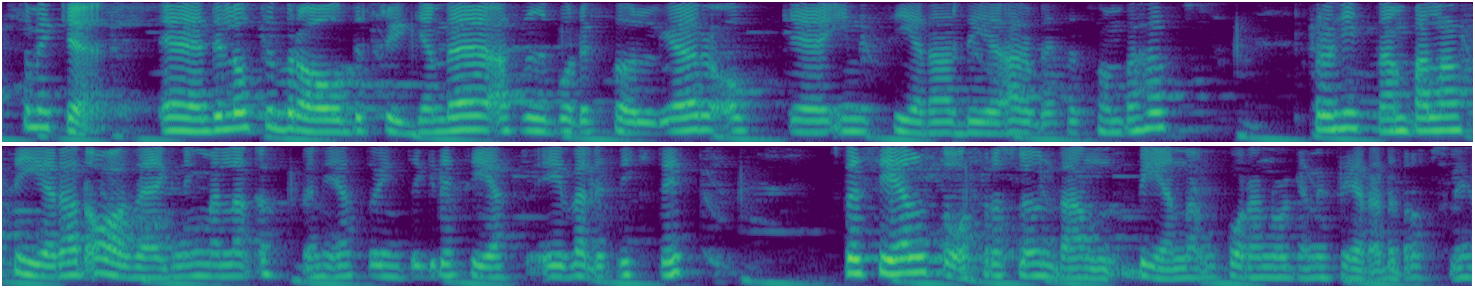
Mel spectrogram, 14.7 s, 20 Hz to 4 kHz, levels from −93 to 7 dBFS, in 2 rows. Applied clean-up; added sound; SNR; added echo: classical method WPE with log-MMSE.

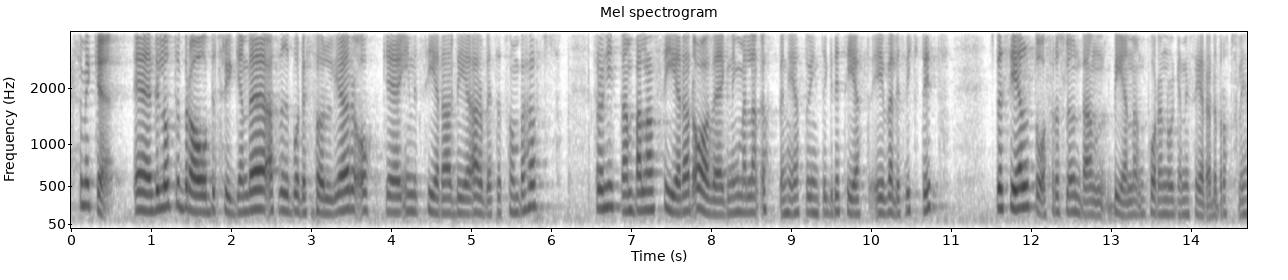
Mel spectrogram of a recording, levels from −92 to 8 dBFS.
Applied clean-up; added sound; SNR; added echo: none; none; none; none.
